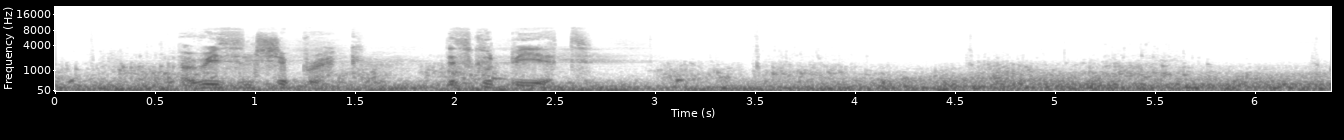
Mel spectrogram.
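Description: Bubbles burble and gurgle as a swimmer strokes through water.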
